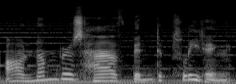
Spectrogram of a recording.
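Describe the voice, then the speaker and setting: A man voicing a scheming necromancer lich in a fantasy audio drama, with a theatrical, mock-sweet, drawn-out delivery. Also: on the high side, big pitch swings, music in the background, pitched above the performer's own voice. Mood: gleeful scheming. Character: gleeful scheming male necromancer lich villain.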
